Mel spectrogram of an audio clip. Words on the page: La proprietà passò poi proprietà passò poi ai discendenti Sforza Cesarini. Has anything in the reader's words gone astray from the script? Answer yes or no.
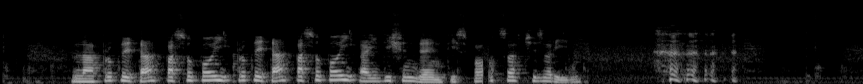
no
